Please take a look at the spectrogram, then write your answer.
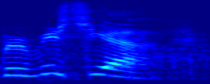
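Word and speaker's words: Burisma: with the burmese executives so this uh bureaumicia bermucia they say pronounce it borisia a real beautiful company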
